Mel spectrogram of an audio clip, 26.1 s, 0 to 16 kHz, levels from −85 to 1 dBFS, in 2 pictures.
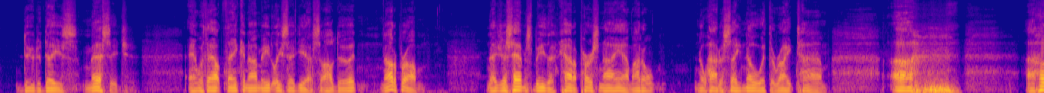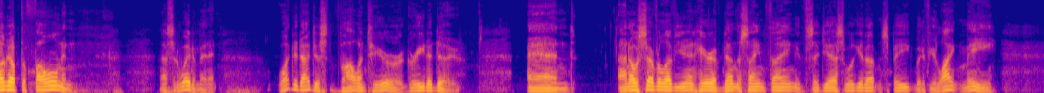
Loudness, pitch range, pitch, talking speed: -20 LUFS, 100-125 Hz, 115 Hz, 195 wpm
